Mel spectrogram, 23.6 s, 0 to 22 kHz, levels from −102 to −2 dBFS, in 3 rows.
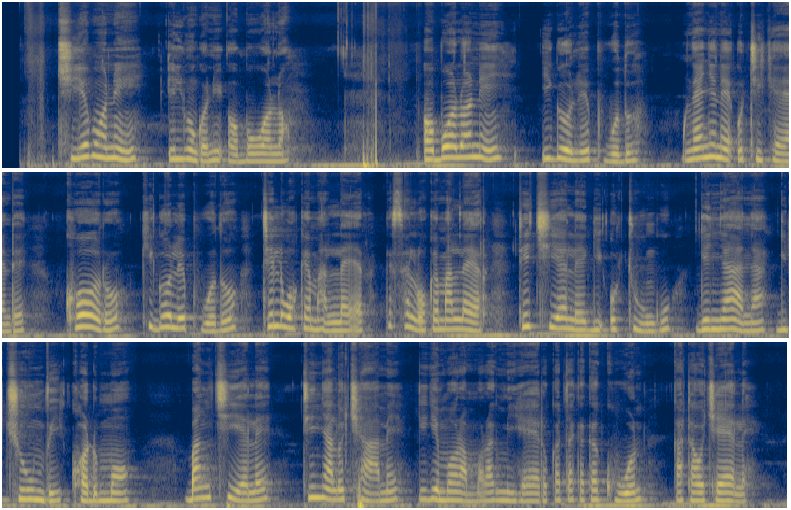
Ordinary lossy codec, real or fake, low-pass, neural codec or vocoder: none; real; none; none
